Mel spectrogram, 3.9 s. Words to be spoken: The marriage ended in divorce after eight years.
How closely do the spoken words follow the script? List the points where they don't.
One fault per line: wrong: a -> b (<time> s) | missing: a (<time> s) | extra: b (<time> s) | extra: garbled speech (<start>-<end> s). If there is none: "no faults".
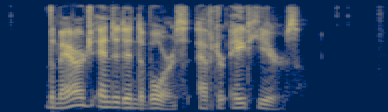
no faults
